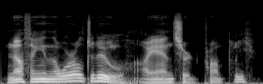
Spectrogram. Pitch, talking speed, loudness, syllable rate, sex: 105 Hz, 205 wpm, -15 LUFS, 5.7 syllables/s, male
